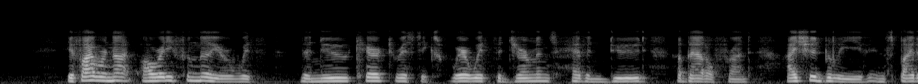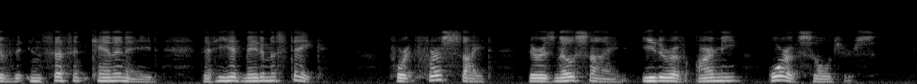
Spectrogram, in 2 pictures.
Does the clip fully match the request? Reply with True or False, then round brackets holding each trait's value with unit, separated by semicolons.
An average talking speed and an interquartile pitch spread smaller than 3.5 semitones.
True (155 wpm; 2.9 semitones)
